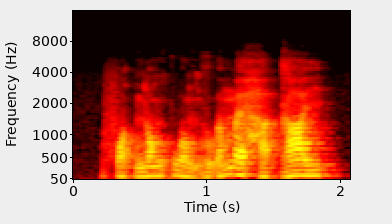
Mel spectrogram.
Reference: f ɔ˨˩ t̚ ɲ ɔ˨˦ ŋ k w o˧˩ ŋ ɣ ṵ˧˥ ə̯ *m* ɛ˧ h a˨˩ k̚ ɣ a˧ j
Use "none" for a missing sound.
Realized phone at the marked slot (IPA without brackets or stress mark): m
